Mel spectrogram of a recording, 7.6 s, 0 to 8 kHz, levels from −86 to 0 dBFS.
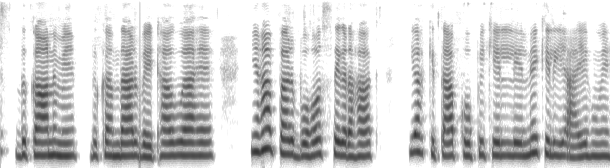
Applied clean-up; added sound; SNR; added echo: none; none; none; none.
